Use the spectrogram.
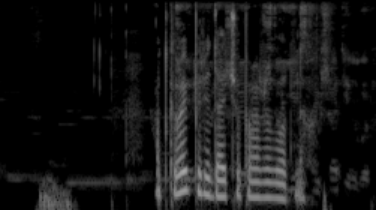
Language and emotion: Russian, neutral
